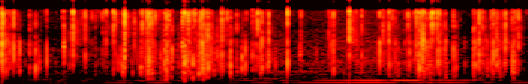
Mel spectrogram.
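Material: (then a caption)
Plastic. A full, cylindrical packet of biscuits in a crinkly plastic wrapper is rolled and crinkled between both hands with the fingertips. Dense, bright crackles and sharp crinkles come in quick bursts, over a faint steady low hum.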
